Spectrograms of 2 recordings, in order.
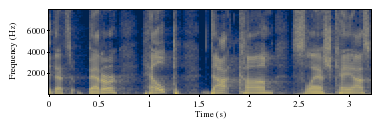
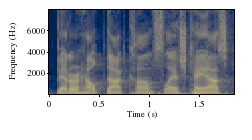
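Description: First: Betterhelp dot com slash chaos spelled out very slowly, loud, word by word; slow URL emphasis. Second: Betterhelp dot com slash chaos read at ad pace, rising at the end; ad read URL. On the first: Host repeating the promo link for listeners, slow and loud. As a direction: land each part of the betterhelp link so they remember it. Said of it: "URL repeated slowly". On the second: Host giving listeners the promo link, quick ad voice. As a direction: drop the URL in passing with a lift on chaos. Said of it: "first read of promo URL". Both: Shown as a demonstration.

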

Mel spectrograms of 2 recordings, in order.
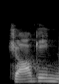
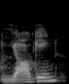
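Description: First: Said in the usual way. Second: Yogging said with a Y sound instead of J; yogging, J turned into Y; mispronounced with Y. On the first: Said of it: "not yogging". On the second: Shown as a demonstration. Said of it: "and it's jogging".

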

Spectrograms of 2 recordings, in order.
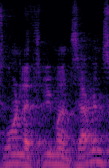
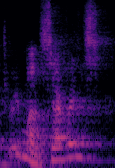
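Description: First: Said in the usual way. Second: Incredulous. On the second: Retold or imitated. Echoing an ex-employee's demand, incredulous high question. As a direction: pitch leaps much higher on severance?.

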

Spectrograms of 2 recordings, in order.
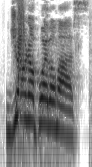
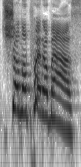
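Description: First: Even, fluent Spanish model; native Spanish accent. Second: Emphatic learner's Spanish; attempted Spanish accent. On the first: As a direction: model the Spanish sounds plainly. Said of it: "one phrase in Spanish". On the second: Southerner echoing her teacher, imitation Spanish accent. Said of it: "I think you got there". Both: Shown as a demonstration.

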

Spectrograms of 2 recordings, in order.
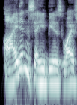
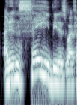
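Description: First: I didn't say he beat his wife, with I punched; stress on I. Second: I didn't say he beat his wife, with say punched; stress on SAY. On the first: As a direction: hit the word I, not me. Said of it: "Somebody might have said it, but it wasn't me". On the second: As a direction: hit the word say. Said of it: "I might have implied it, but I didn't say that". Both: Shown as a demonstration.

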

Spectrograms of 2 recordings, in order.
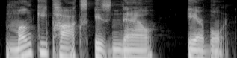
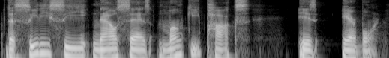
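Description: First: Slowed-down repeat. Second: Said in the usual way. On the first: Shown as a demonstration. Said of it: "Let me say that again to you slow motherfuckers". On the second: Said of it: "Let me say that again".

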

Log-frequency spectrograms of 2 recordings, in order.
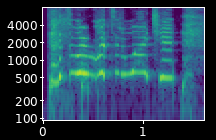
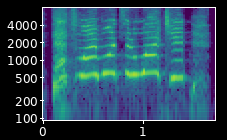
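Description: First: Very high, quicker laughing squeal; faster hysterical repeat. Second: Very high squealing laughter; hysterical laughing. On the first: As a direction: rattle it off again, still cracking up. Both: Real, not acted. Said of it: "now I'm hysterical laughing".

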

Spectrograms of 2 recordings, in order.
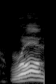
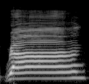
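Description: First: Said in the usual way. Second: "Wrong" stretched on a high, wide "aaa"; mocking drawn-out vowel. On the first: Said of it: "who knew that wrong was spelled". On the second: Shown as a demonstration. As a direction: mimic "Wrong" as a long, high "raaang". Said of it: "wrong was spelled W R A A A".

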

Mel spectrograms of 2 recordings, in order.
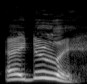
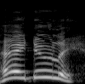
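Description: First: Loud, high, casual call of hey, Dooley; mocking Malik's greeting. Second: Much higher, loud drawn-out hey, Dooley; mocking Malik's greeting. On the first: Malik greeting the coach without his title, loud casual call. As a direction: sing out hey, Dooley like a buddy. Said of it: "Malik was always like". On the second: Malik always greeting the coach, loud high stretched call. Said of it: "He's always like".

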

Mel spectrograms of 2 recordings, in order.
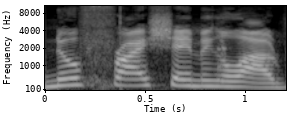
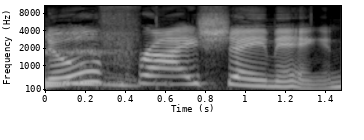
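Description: First: Said in the usual way. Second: Slow, mock-stern "No fry shaming."; slow mock decree. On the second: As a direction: lay down the rule slowly and deliberately. Joking rule about fries.

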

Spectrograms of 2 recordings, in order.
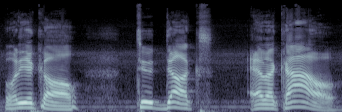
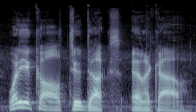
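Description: First: Higher, broken into deliberate chunks with pauses; insistent joke retelling. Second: Said in the usual way. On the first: Pretend. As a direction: punch out "What do you call", "two ducks", "and a cow" separately. Retells it after "No, seriously.

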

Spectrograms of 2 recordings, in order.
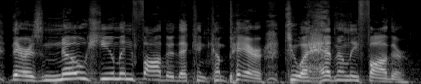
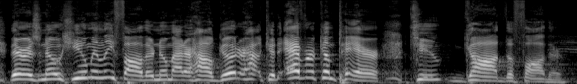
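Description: First: Said in the usual way. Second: Louder, fuller preaching on the second try; preached louder. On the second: Shown as a demonstration. Preacher retrying the line for the church, louder. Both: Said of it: "Let me try it again".

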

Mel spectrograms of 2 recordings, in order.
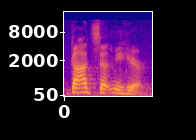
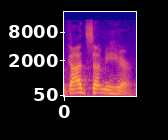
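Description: First: GOD stressed, slow and firm; slow emphatic call for the crowd; slow call-and-response. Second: GOD stressed at normal pace; plain-paced repeat stressing GOD; repeated declaration. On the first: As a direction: lead the congregation, stressing GOD. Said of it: "Repeat after me". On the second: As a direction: say it again, GOD up front. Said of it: "One more time". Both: Shown as a demonstration.

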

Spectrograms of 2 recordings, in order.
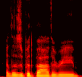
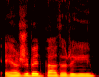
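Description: First: Said in the usual way. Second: Elzbiet said as ELZH-bee-et; Polish pronunciation. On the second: Shown as a demonstration. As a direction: Elzbiet Bathory, Polish-style. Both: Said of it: "my pronunciation".

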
